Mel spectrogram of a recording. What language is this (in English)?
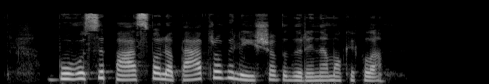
Lithuanian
